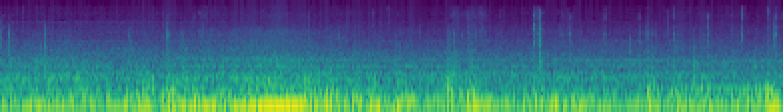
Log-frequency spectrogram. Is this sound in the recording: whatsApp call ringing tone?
no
